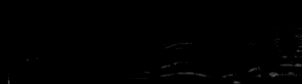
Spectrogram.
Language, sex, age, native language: Icelandic, male, 18-19, Icelandic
